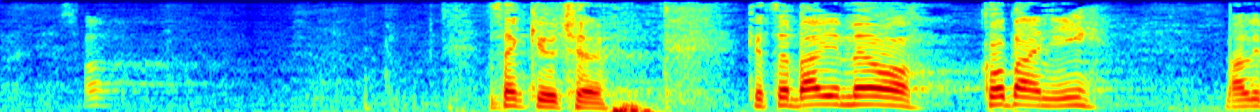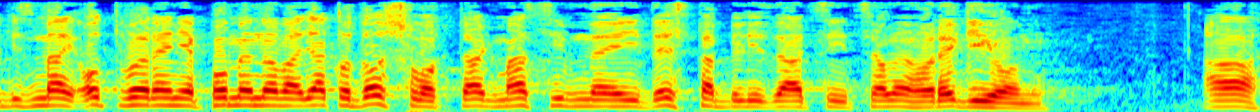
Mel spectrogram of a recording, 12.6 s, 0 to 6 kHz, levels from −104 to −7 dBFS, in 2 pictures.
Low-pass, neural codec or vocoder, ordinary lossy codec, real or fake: 5.4 kHz; codec, 16 kHz, 16 kbps, FreqCodec, larger model; none; fake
